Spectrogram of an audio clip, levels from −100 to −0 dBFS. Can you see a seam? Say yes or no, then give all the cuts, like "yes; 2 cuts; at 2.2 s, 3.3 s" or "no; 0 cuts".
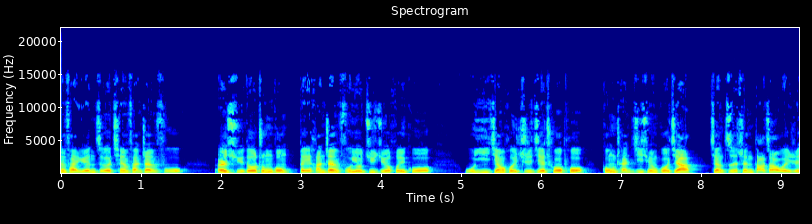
no; 0 cuts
